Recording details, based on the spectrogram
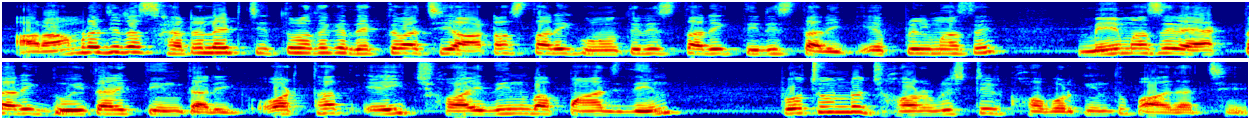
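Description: A man's voice: high voice, quick pace, a little mellow. A man presents a weather bulletin in an explanatory, emphatic way, repeating phrases for clarity. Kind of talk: semi-scripted weather bulletin narration.

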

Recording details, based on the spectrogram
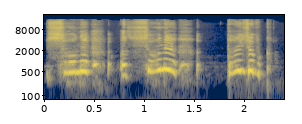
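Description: A woman playing a tender, protective vampire older sister in a Japanese ASMR audio roleplay, soft and breathy with cool, boyish phrasing, close on the mic. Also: very high-pitched, fairly even intonation, a little slow, no room sound. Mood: panicked, crying. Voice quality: soft, breathy, often whispering. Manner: husky, cool, boyish speech. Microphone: close studio microphone, dry.

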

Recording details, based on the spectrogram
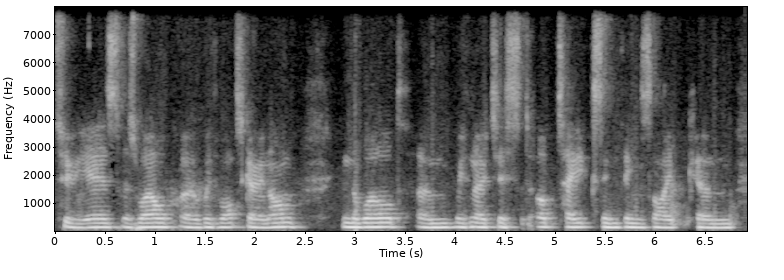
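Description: A man in his thirties giving halting, explanatory answers as a panelist on a video call. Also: on the high side, completely flat delivery, warm tone, low-quality recording. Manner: hesitant, halting delivery. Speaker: panelist, industry representative. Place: indoor room.

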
